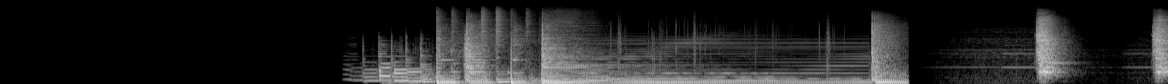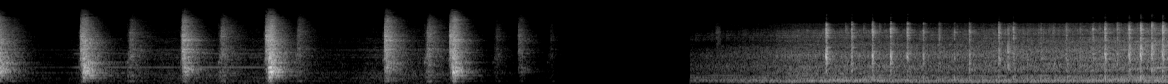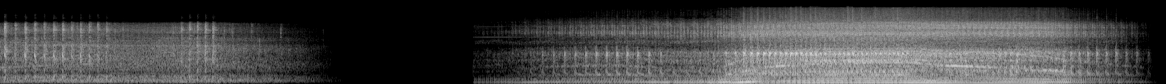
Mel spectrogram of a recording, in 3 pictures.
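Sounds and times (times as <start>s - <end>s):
road noise: 18.6s - 26.7s, 28.1s - 34.8s
car engine clunking: 19.9s - 25.8s, 28.6s - 34.8s.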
